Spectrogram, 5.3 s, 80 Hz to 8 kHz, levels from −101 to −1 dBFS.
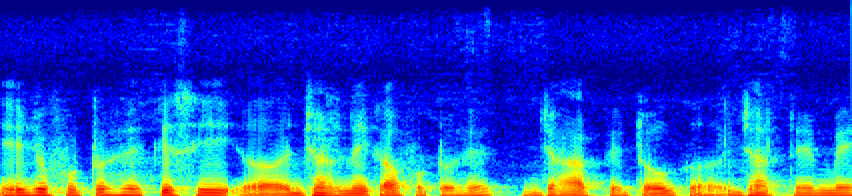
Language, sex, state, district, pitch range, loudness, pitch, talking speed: Hindi, male, Uttar Pradesh, Jyotiba Phule Nagar, 100-120 Hz, -17 LUFS, 110 Hz, 180 wpm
